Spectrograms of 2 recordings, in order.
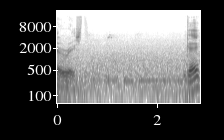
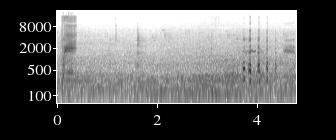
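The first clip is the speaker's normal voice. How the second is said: long wheezing laugh; 10 semitones higher, 8 dB quieter than usual. Real, not acted. Laughs at his own remark.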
